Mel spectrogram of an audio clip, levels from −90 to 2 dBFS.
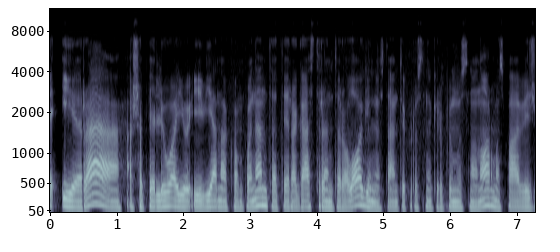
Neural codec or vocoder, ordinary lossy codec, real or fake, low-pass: none; Opus, 24 kbps; real; 7.2 kHz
